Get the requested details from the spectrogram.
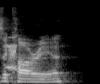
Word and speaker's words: Zakaria: I know that a lot of people might be like, actually, Zachariah, I don't know how to say it. – It's Zakaria.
